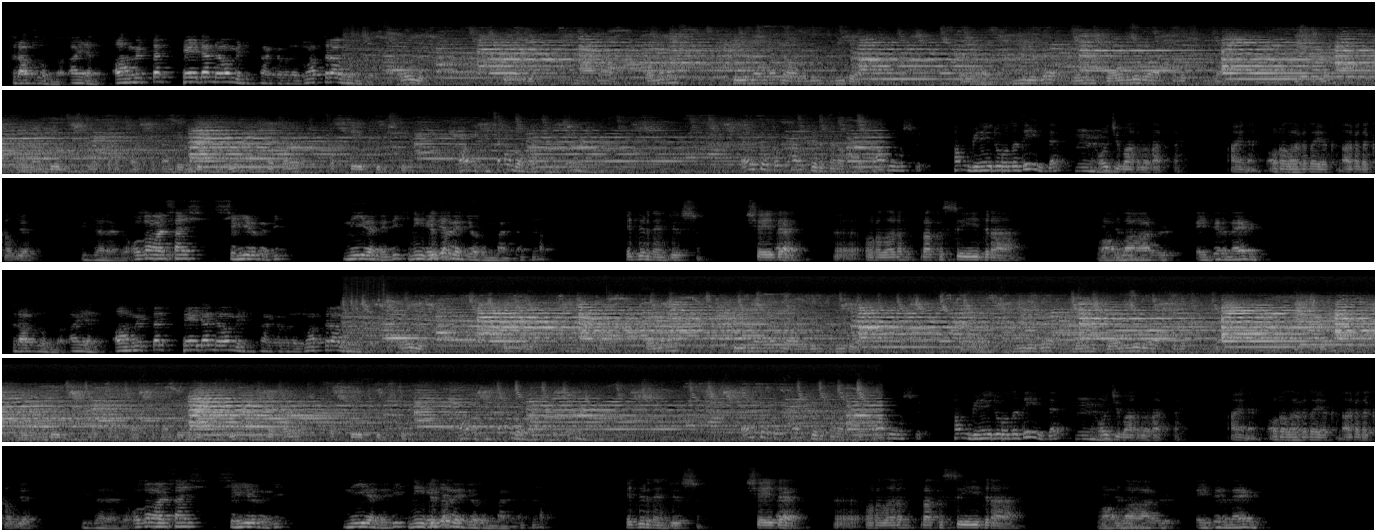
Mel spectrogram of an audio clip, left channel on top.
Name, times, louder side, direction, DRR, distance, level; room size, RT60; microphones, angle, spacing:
voice 1, 0.1-3.7 9.7-10.1 13.8-14.3 15.6-15.9 18.3-19.8 24.5-24.9 26.4-26.7 28.3-30.3 30.9-32.7 35.2-35.3 38.4-39.1 39.4-40.0, left 2 dB, 50° left, -5 dB, 2.3 m, -37 dB
sound 1, 3.4-22.6, right 5 dB, 90° right, 1.4 m, -28 dB
voice 2, 3.8-4.4 5.0-6.9 7.3-9.1 9.5-13.4 13.8-17.9 18.4-18.6 19.4-19.5 21.1-22.9 23.2-24.3 24.6-25.5 26.0-27.8 31.5-32.0 32.6-32.9 33.7-34.5 34.9-35.4 35.8-37.6 38.4-38.9, left 1 dB, 15° left, 1 dB, 1.5 m, -39 dB
10.0 x 9.2 x 4.2 m, 0.30 s
head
